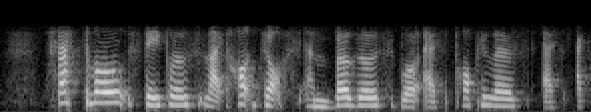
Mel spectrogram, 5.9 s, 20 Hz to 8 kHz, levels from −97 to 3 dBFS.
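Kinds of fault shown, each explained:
AMR narrowband mobile codec: this is the old 2G/3G phone codec, which rebuilds speech from a vocal-tract model driven by a handful of pulses every few milliseconds. Here the whole clip sits in a telephone band of 200 Hz to 3.5 kHz, with nothing at all above 3.8 kHz. The damage is heavy: the speech sounds buzzy and synthetic, which fits one of the lowest AMR-NB modes, around 5 kbps.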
